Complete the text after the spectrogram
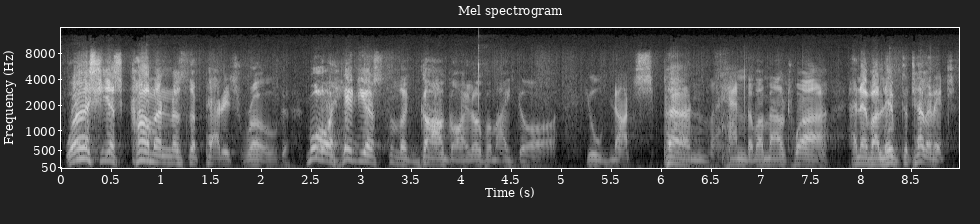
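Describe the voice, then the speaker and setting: A man's voice: medium pitch, very animated, moderate pace, few pauses, bright, forceful tone, breathy edge, exaggerated voice. An actor playing a ruthless, imperious ageing French nobleman in a theatrical, mocking, commanding old-time radio drama style. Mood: cold threatening. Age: older. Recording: noisy vintage radio drama recording.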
